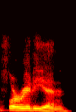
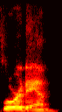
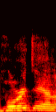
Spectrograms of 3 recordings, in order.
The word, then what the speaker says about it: Floridan: I thought you were mispronouncing Floridian. Right, I know, Floridan. Mm-hmm. Floridan aquifer, which is, correct.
